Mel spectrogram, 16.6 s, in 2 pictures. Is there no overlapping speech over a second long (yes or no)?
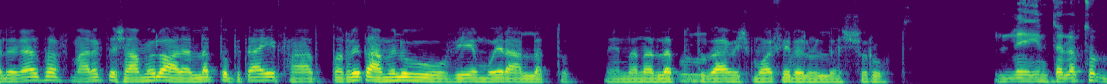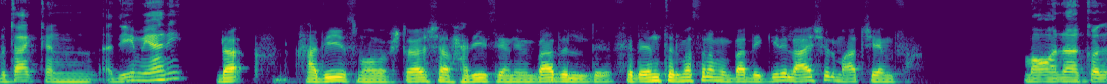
yes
